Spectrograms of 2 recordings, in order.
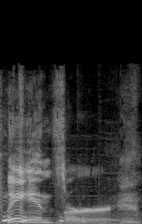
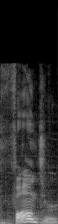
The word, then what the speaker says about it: Wanzer: ones the wanzer no lancer look don't don't do what front mission evolve did yeah so for the for the record it's pronounced fonzer it's a german word uh don't play front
